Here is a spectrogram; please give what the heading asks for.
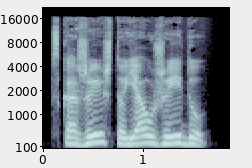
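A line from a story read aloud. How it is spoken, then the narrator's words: Loud. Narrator (Russian): громко отозвался монарх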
